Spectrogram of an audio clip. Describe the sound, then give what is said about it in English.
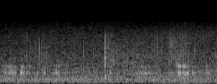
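A car engine revs hard outside as someone races: a steady, rumbling engine roar with brief higher whining tones rising through it; moderately loud throughout, with no talking. “Wow, sounds like somebody's racing.”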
